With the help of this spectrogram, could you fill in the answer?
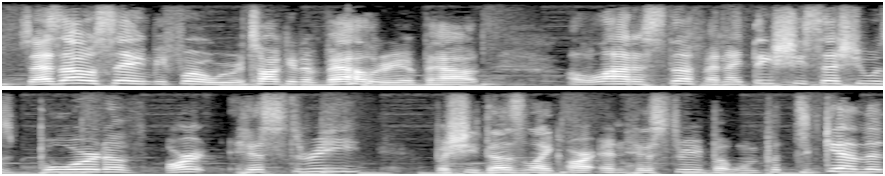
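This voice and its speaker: A young man hosting a let's play, casually commenting and reading game dialogue aloud in a playful way. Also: high-pitched. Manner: animated, playful. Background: game music.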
